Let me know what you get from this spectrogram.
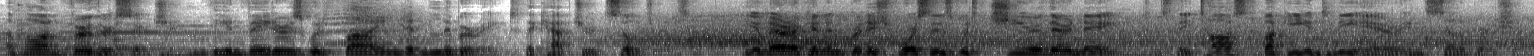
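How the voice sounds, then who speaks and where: A man's voice: mid-range voice, sing-song, moderate pace, over music, close to an everyday voice. A man narrating a cinematic audio drama in a dramatic, scripted storytelling style.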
